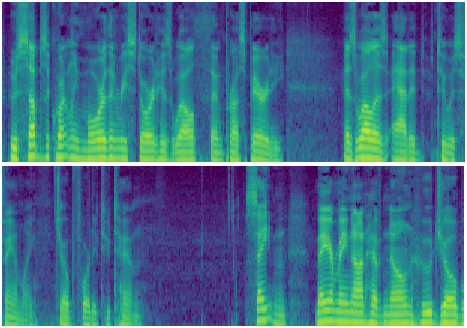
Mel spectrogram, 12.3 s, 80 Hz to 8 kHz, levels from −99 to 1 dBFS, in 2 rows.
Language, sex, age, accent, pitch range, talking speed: English, male, 50-69, American, 105-130 Hz, 130 wpm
